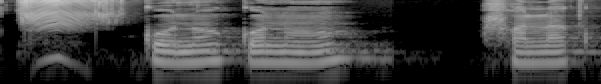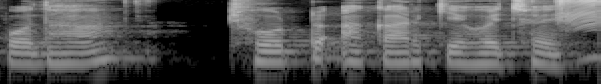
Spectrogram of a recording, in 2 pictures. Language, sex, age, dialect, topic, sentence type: Maithili, male, 18-24, Eastern / Thethi, agriculture, statement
